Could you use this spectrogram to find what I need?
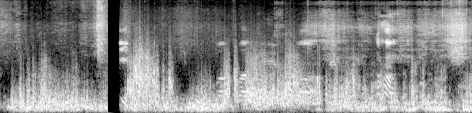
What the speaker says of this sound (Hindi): देखो कितना तेज हवा साइकिल तक गिर गई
